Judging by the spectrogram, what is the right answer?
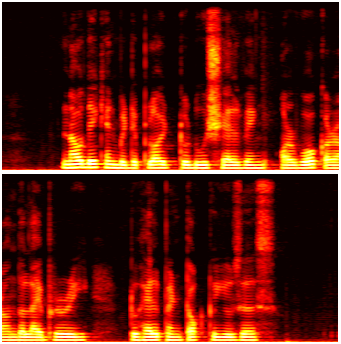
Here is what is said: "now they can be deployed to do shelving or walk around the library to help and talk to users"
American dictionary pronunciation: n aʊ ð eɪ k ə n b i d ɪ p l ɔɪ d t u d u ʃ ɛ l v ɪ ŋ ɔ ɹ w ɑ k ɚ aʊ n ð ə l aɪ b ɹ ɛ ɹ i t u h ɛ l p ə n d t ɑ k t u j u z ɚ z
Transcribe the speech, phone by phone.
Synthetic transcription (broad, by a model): n aʊ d eɪ k ə n b i d ɪ p l ɔɪ d t u d u ʃ ɛ l v ɪ ŋ ɔ ɹ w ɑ k ɚ aʊ n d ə l aɪ b ɹ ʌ ɹ i t u h ɛ l p ə n d t ɑ k t u j u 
